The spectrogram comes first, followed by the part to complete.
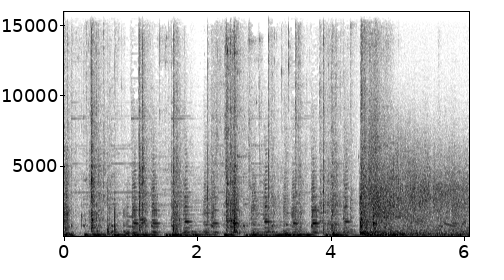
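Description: Background music with a steady beat and bass line. About four and a half seconds in, a loud explosion sound effect cuts in and trails off as a hiss.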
